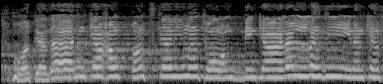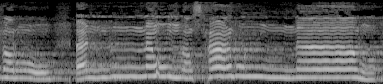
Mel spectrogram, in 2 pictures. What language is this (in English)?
Arabic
